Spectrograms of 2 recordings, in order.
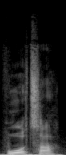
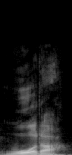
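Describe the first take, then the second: First: Water with the T sounded; careful "wa-ter"; clear T. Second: Water said as "wada", Aussie style; imitated Aussie "water" with a D. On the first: Shown as a demonstration. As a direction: pronounce the T in water plainly. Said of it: "you skip the T". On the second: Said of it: "You would say it with a D".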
